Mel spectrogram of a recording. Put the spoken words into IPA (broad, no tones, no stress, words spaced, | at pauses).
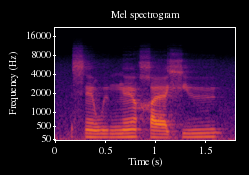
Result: sɛ̃wʉŋɛ̃ χæ xʲʉ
